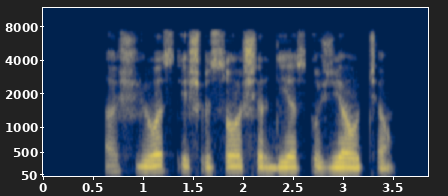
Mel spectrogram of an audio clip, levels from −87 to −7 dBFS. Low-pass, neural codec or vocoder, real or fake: 7.2 kHz; codec, 16 kHz, 16 kbps, FunCodec, trained on LibriTTS, 50 frames a second; fake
